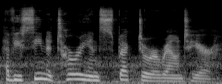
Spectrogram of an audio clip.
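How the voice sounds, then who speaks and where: A woman playing an authoritative military commander in a video game, brisk and direct. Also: medium pitch, animated, a little hiss or hum, close to an everyday voice. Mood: probing.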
